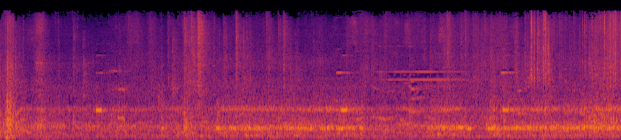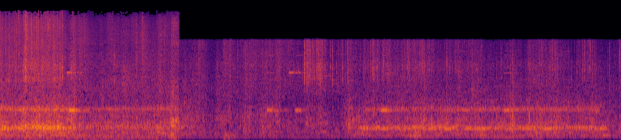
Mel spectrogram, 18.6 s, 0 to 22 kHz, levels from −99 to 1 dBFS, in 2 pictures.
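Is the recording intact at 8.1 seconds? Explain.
Yes, the audio is intact at 8.1 seconds, with no audible fault at that moment.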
